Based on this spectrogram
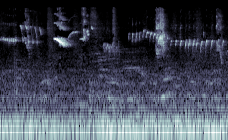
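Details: A young Mosaic canary, singing for training, gives bright, high phrases: quick rattling trills, a rising whistled sweep and a long run of rapid repeated notes, over a steady low hum.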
